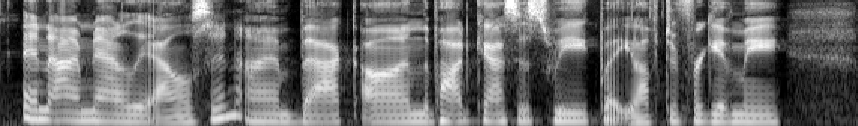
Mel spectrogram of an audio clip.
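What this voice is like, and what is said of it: Voice slightly off, unwell-sounding. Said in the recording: “My voice is still not 100% ... sickness”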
